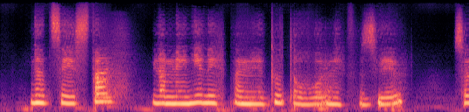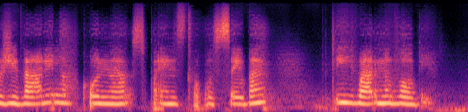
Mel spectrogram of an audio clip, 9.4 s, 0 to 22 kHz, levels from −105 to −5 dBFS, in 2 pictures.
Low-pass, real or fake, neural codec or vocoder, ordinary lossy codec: 19.8 kHz; fake; codec, 44.1 kHz, 0.9 kbps, DAC; none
